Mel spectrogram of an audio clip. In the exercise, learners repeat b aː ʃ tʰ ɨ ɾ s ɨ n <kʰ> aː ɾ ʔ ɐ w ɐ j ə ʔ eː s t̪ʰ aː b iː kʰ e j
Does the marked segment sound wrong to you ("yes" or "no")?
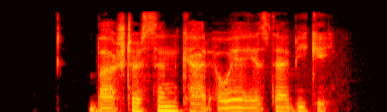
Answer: no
